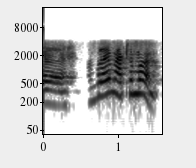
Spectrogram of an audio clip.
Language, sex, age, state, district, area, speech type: Bodo, female, 60+, Assam, Chirang, rural, conversation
